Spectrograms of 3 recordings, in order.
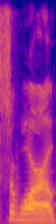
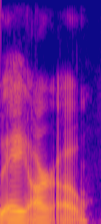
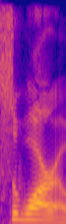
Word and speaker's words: saguaro: about it, and she was like, "But it's pronounced saguaro because it's spelled different, right? Yeah, it's- differently." mhm. It's like And so I was like- SEGUARO. Yeah, and she was like, "No, it's saguaro," and so I wrote down saguaro, and I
